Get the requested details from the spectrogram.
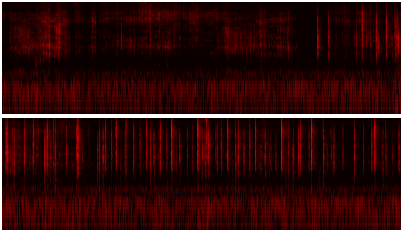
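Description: A hollow plastic CD jewel case held in the hand is traced with long nails along the letters on its front, giving a soft, continuous scratchy rasp for the first few seconds. The nails then switch to fast, uneven tapping, producing a run of sharp, bright plastic clicks over a faint low hum.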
